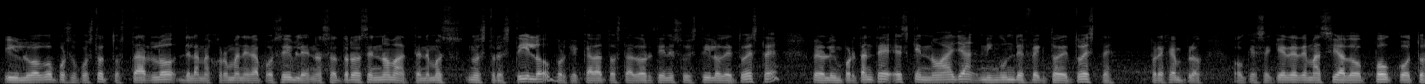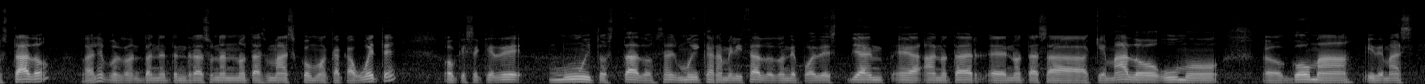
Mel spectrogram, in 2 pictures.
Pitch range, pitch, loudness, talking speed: 95-110 Hz, 105 Hz, -32 LUFS, 160 wpm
